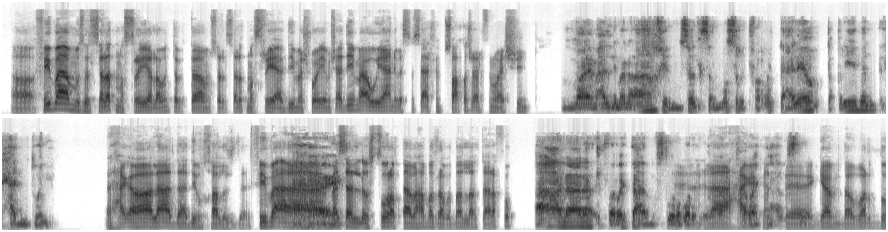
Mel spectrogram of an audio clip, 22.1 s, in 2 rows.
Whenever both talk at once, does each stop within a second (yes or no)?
no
